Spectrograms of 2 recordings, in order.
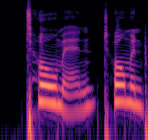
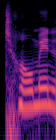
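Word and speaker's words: ptomaine: This time, he supposedly had died from something called, and I don't think I'm pronouncing this correctly, because it's spelled P-T-O-M-A-I-N-E, P-T, the little, like, consonants right next to each other. So I think it's called Tomin poisoning. I think the P is silent, but I'm okay.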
